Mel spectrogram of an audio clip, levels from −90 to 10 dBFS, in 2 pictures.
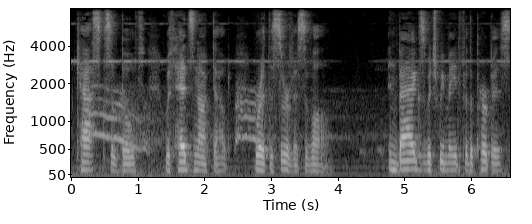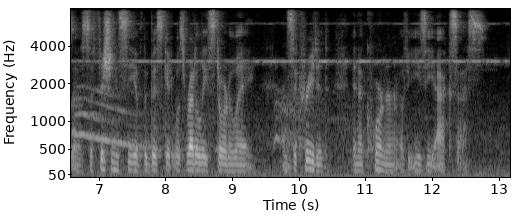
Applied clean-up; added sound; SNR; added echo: none; Dog + Alarm; 11 dB; none.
